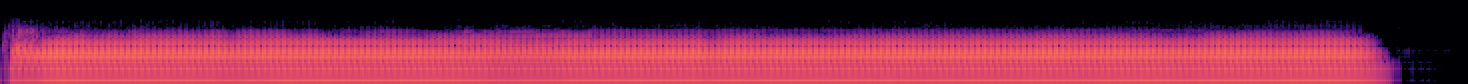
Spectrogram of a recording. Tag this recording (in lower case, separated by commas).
musical instrument, brass instrument, music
